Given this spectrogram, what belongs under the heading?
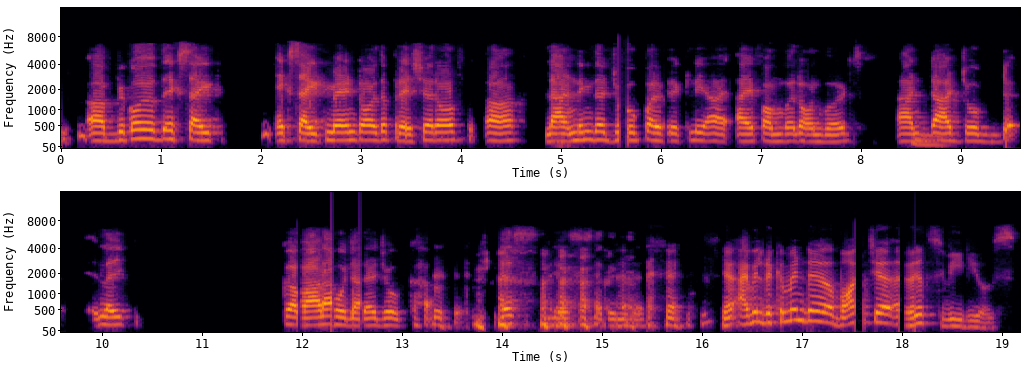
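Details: Stuttering (stammering) in a male participant of an online stammering practice group; finding: stuttering.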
